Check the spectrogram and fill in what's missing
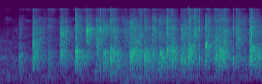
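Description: An audience at a Sunday message gathering claps in a burst of applause, fairly close and moderately loud, with individual claps audible in an uneven, sustained patter.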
